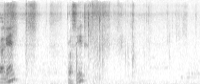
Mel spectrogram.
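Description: Paper rustles as a sheet is slid across a table.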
